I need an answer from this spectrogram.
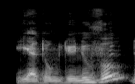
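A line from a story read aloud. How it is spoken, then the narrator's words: Plain question. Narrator (French): demanda-t-il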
